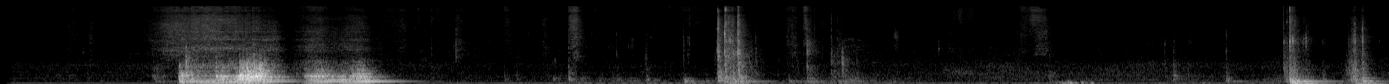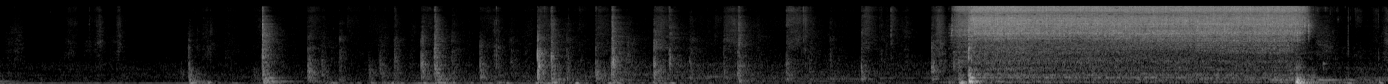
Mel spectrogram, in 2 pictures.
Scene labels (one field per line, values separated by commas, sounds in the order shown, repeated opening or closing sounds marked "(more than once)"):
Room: bedroom, kitchen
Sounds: window (more than once), footsteps, running water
